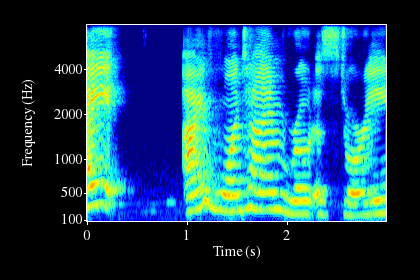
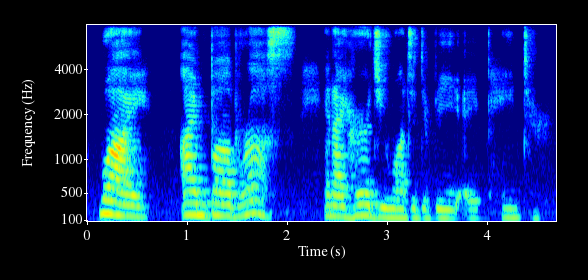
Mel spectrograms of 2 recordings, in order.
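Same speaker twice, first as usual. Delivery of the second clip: whispered Bob Ross; 4 semitones lower, 6 dB quieter than usual. Acted. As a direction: whisper it like a gentle secret. Bob Ross reveals himself.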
